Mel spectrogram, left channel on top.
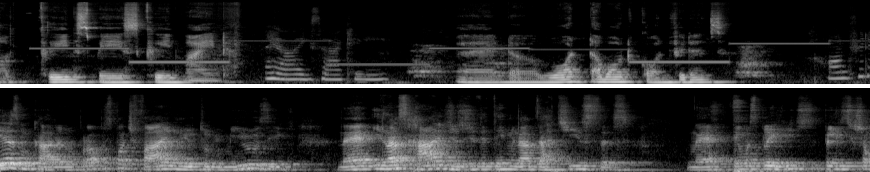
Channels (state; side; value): different; both; correlation -0.01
